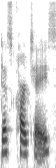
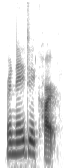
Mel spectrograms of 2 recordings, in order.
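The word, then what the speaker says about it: René Descartes: Rene Descartes it's not desk art ace it's French so we don't pronounce the S is Rene Descartes and so he lived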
